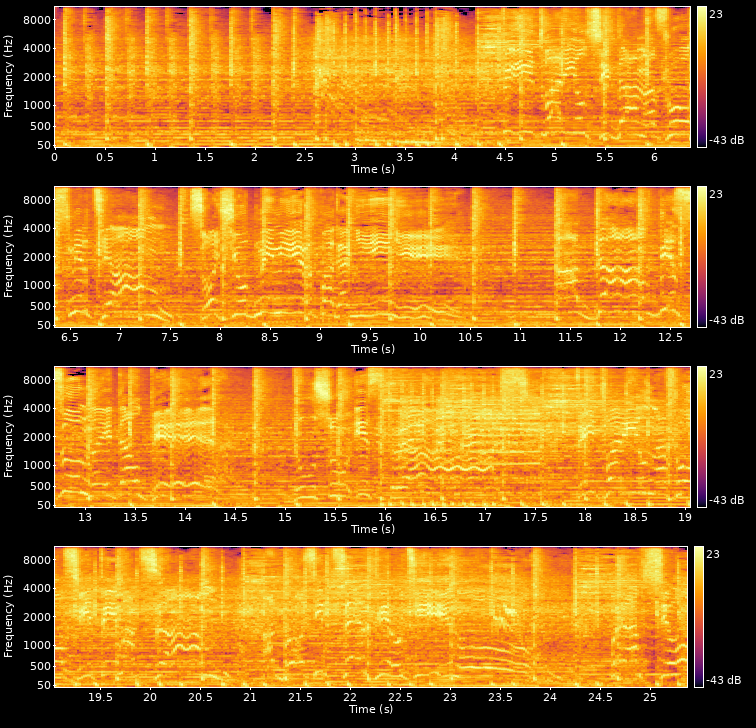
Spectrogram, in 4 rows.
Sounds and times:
Musical instrument: 0:00.0 - 0:22.6.

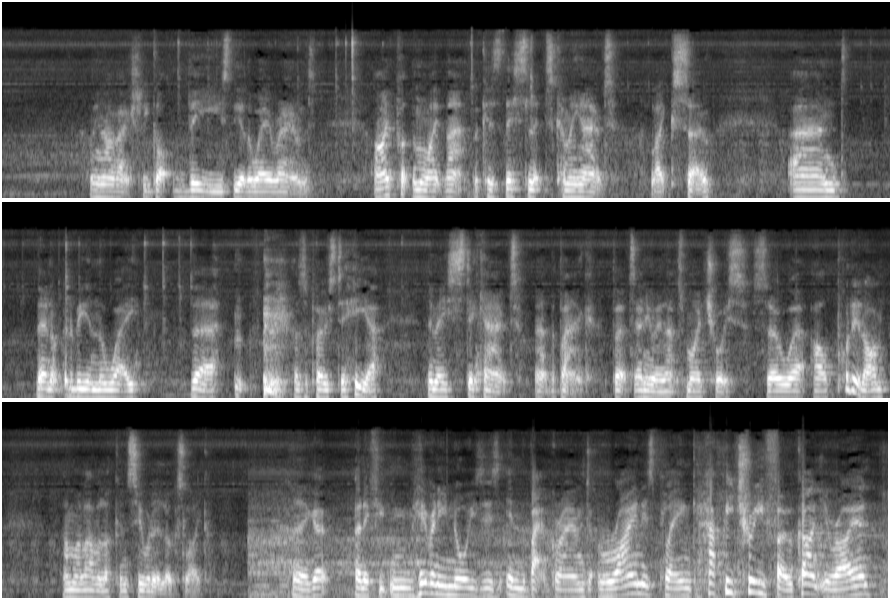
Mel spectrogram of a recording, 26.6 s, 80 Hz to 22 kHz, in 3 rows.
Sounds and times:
Speech: 0:00.8 - 0:07.2, 0:07.8 - 0:08.5, 0:09.2 - 0:17.8, 0:18.4 - 0:19.9, 0:20.7 - 0:26.6.

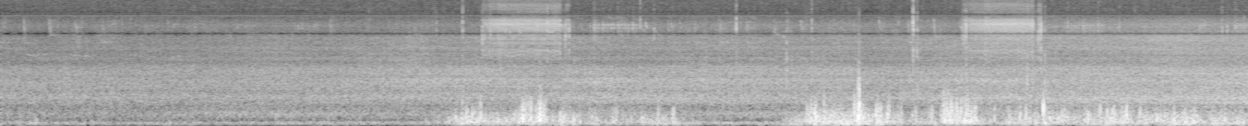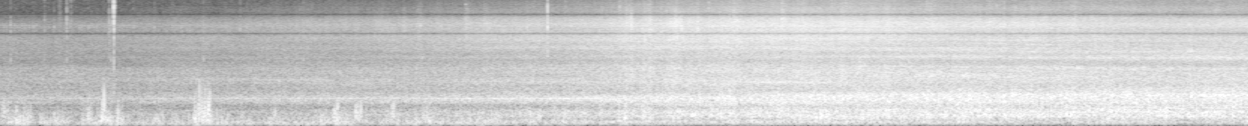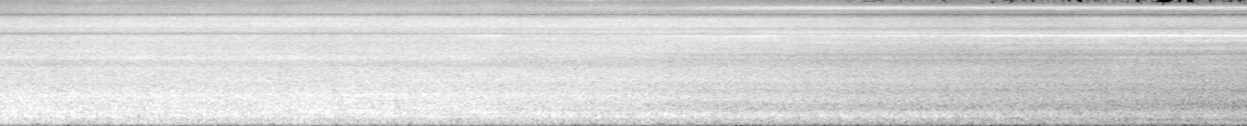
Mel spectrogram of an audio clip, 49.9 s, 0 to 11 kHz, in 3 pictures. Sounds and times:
Railroad car, train wagon: 0:00.0 - 0:49.9
Train: 0:00.0 - 0:49.9.

